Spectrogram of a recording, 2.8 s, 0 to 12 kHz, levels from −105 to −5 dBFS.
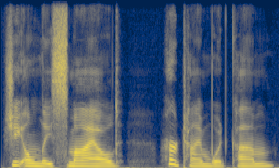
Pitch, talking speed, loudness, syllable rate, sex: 185 Hz, 130 wpm, -16 LUFS, 4.1 syllables/s, female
